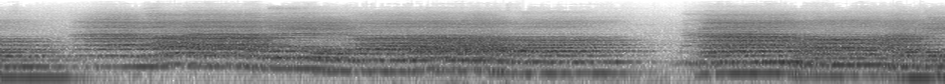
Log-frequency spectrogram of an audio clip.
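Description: Buddhist chanting by a group of voices singing together in long, slow held notes. It drops away briefly twice, about a second in and about three seconds before the end.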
